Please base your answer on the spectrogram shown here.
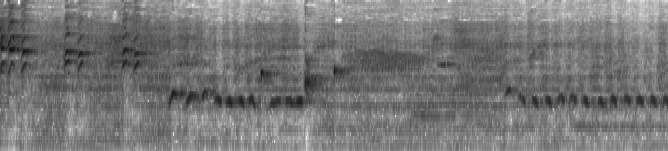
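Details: Persistently singing Medan white-rumped shama, a song used to lure other shamas: clear whistled notes dropping into a rapid repeated trill, a pause with soft chatter, then another long run of evenly spaced whistles.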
